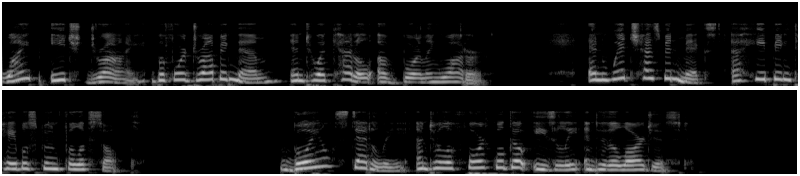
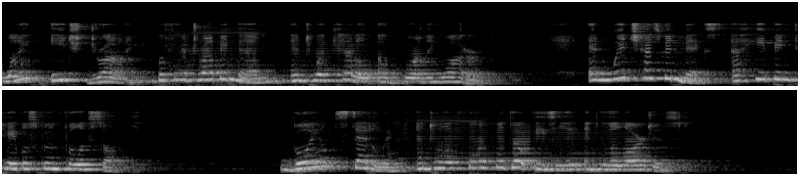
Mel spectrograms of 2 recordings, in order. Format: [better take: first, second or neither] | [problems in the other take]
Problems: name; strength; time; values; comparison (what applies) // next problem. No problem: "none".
first | noise reduction (neural separator model SepFormer DNS4)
